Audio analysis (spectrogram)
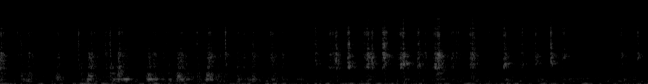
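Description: A wooden stylus scratches near the bottom of the design on a flat black-coated scratch art paper sheet. Quiet, quick, dry rasping strokes repeat at roughly three per second, with a bright, papery scratch and little low end.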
